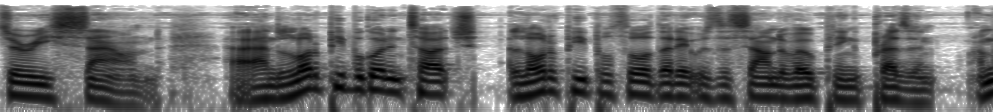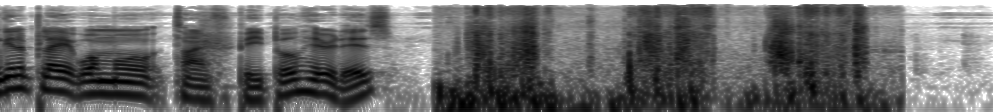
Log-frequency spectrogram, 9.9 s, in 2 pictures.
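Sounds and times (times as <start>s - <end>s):
speech: 0.0s - 8.3s
footsteps crunching in snow: 7.2s - 9.5s.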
